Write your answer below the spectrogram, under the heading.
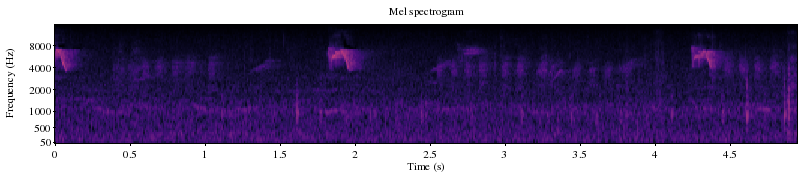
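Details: A lanceolated warbler on Christiansø, Ertholmene, on 30 July 2012 gives three short, sharp high calls about two seconds apart, with soft chirps and a faint hiss in the background.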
